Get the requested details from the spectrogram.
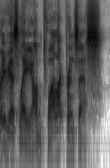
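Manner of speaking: put-on old-time radio announcer voice. Showing which voice just got used, Legend of Korra announcer voice. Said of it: "sound like the radio announcer guy".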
